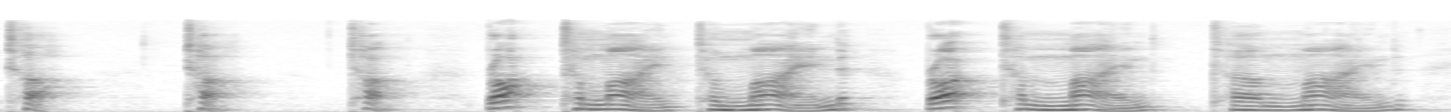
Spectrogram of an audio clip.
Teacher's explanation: you make small words like to sound like T because you don't want to focus on them usually you want to make them shorter because they're only there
